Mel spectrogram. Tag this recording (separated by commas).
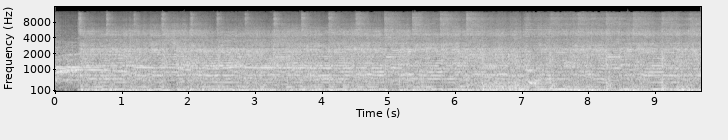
Music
